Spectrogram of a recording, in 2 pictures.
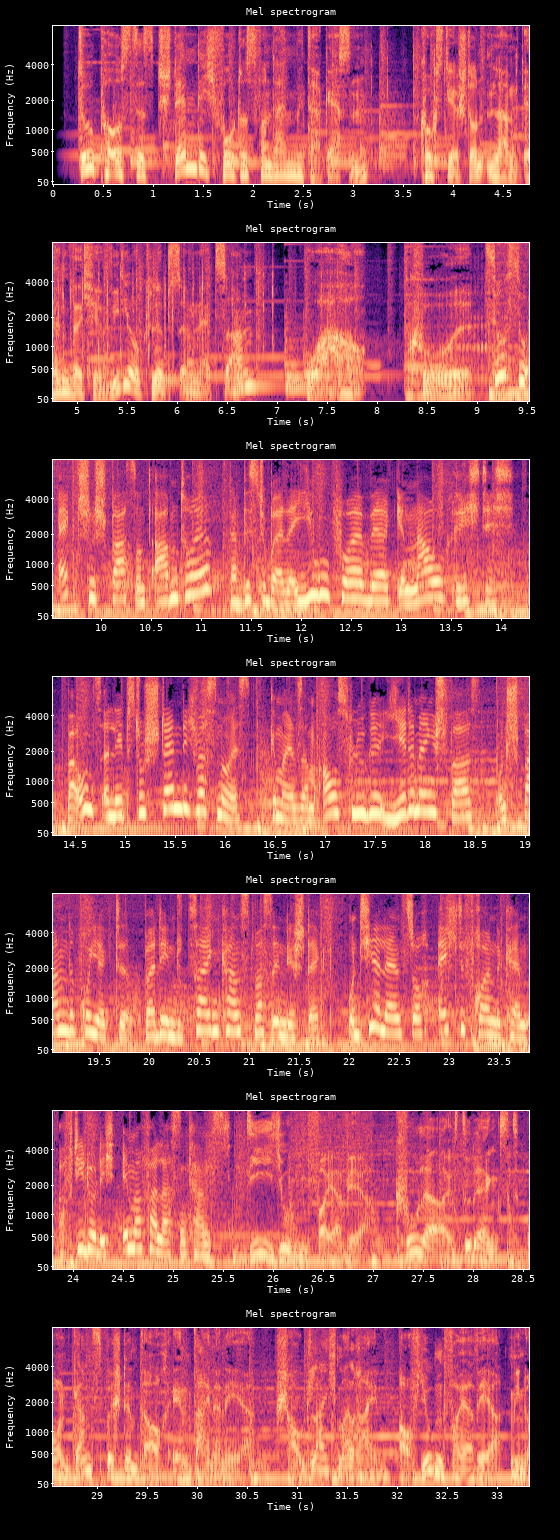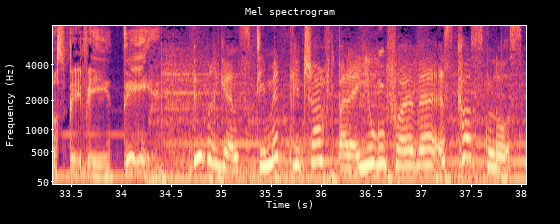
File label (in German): Werbespot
